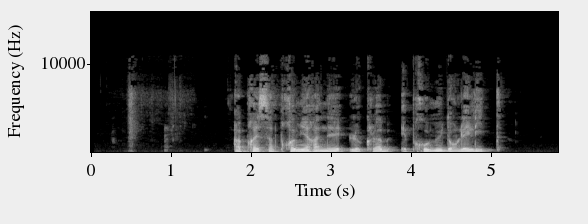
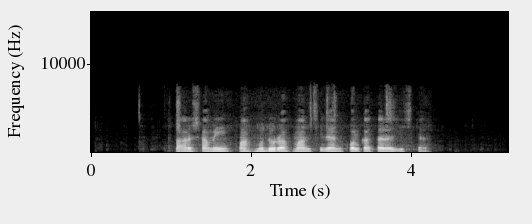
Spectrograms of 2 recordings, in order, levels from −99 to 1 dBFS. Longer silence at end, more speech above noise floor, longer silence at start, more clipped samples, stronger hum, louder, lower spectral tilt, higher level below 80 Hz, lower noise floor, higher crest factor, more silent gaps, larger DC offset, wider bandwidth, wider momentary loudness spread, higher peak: second, 0.75 s vs 1.05 s; about the same, 63 dB vs 63 dB; second, 0.45 s vs 1.05 s; neither; neither; about the same, -21 LUFS vs -19 LUFS; second, -6.5 dB/octave vs -9 dB/octave; first, -46 dBFS vs -62 dBFS; about the same, -84 dBFS vs -81 dBFS; about the same, 18 dB vs 18 dB; neither; neither; first, 11 kHz vs 7 kHz; second, 10 LU vs 16 LU; second, -6 dBFS vs -2 dBFS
